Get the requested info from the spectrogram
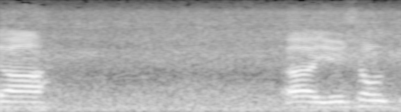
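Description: A man speaking in short bursts, with a steady background rush of wind and small waves on the shore filling the pause between his words.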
